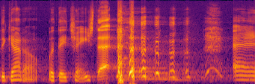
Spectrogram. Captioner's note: laughs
